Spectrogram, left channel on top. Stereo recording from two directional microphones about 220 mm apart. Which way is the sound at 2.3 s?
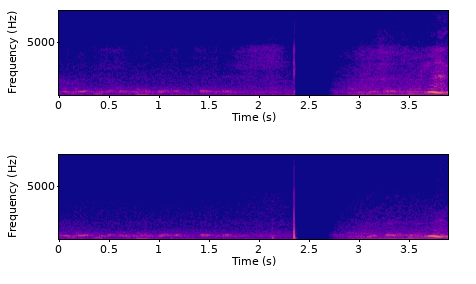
45° right (ahead or behind).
